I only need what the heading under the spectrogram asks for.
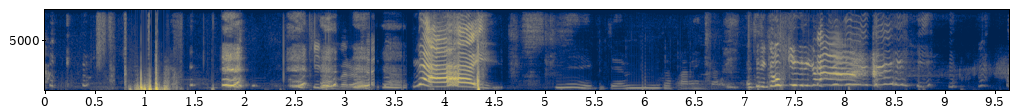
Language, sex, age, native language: Icelandic, female, 9, Icelandic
